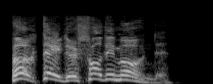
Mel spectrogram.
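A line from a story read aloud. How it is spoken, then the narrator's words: Hateful roar, farmer. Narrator (French): rugit haineusement le fermier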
